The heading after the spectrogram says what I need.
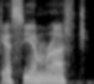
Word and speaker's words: Semrush: SEO tools things like sem Rush or semrush depending on how you pronounce it I've heard it both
